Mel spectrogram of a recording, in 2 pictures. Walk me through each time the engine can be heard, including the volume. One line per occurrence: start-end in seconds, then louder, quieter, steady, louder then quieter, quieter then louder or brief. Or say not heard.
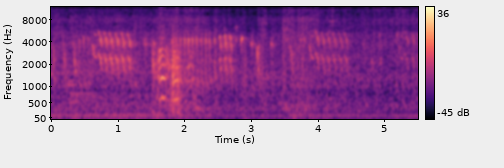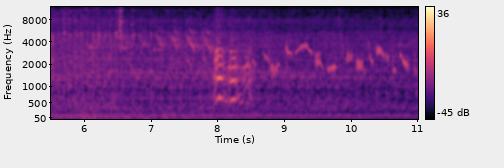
0.0-10.9 quieter.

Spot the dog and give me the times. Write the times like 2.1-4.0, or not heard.
1.6-2.2, 7.9-8.6.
